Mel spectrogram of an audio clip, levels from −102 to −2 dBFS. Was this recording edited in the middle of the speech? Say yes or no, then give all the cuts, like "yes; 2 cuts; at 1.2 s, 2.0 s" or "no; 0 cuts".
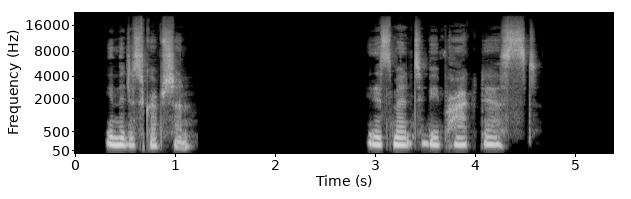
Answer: yes; 1 cut; at 2.8 s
